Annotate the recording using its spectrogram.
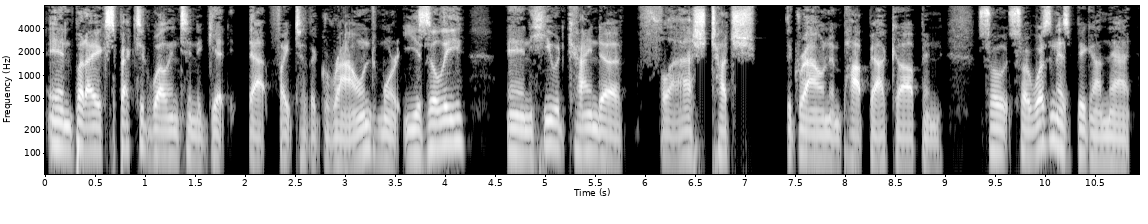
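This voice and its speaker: A man with a low voice, talking a little slowly, co-hosts a casual podcast about fight betting and also works as a fight coach. Still congested as he recovers from an illness, he rambles through stories and restarts often. The studio sound is clean, with no room echo.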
